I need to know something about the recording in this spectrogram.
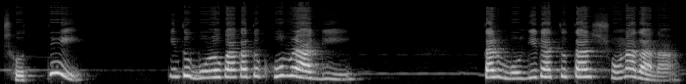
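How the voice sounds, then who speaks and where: A woman voicing female village characters, a mother and a young girl, in an animated fairy tale. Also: very high voice, unhurried, soft background music. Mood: wary. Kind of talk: animated moral story dialogue.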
